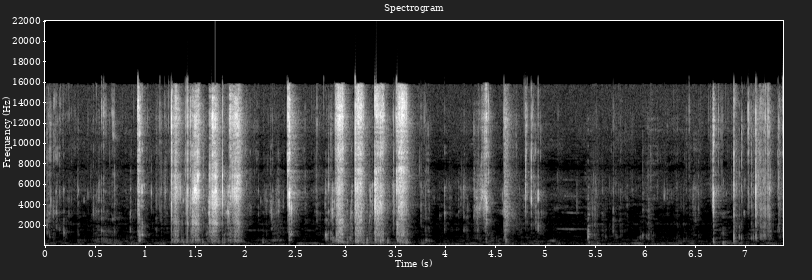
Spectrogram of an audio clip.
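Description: Close-up wet chewing and lip-smacking on a mouthful of seafood boil, in two bursts about a second and three seconds in. Scattered clicks follow near the end as shellfish are peeled by hand.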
